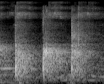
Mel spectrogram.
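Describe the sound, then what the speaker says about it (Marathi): Three or four short, sharp claps from people at a family housewarming gift-opening, spaced evenly and sounding close and loud. "टाळ्या."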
